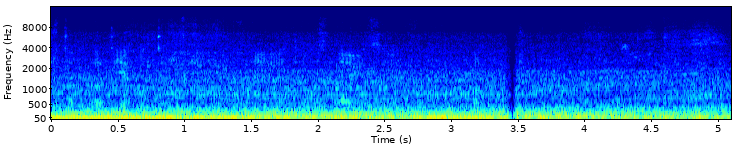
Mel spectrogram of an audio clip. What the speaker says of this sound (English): So you just saw this Prius driving by itself.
